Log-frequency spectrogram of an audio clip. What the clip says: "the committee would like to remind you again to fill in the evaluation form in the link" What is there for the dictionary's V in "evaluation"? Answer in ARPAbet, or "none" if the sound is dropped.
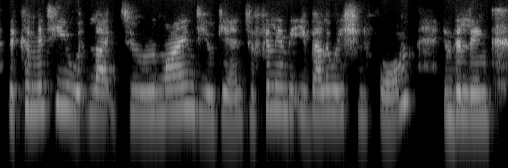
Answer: V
